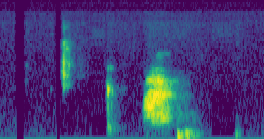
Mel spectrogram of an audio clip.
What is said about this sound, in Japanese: うん、今度今度犬が鳴いてるし。本当に。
